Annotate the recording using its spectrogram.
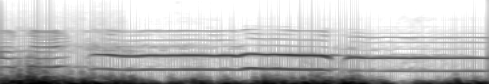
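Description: A woman's voice holding one long, steady, high note, the pitch dipping slightly near the end, over heavy wind rumble on the microphone.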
